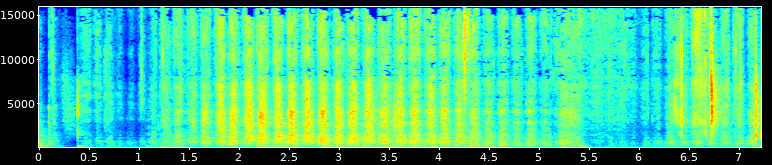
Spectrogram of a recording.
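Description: Rub-on transfer being burnished onto a painted wooden bench with a hand-held applicator tool: rapid back-and-forth scraping strokes over the transfer sheet. The strokes ease off near the end, with a few sharper scrapes.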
